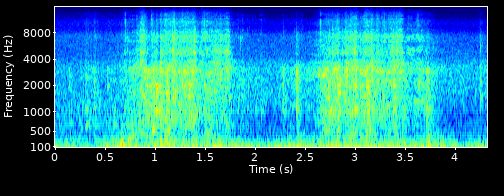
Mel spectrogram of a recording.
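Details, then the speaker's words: 1991 DR Field and Brush mower, carburettor removed for cleaning: two long pull-cord bursts of uneven compression strokes with no firing; turns over but won't start, spark being checked, cause not confirmed. "I do not see Spark oh I feel it we got a little put a little spray down the spark plug hole pop all right one pop"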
